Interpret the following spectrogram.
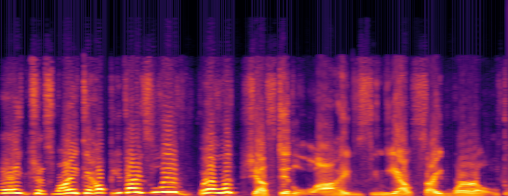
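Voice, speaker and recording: A put-on character voice at a moderate pace with hardly any pauses. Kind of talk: video game character voice. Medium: video game. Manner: mocking, faux-caring.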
